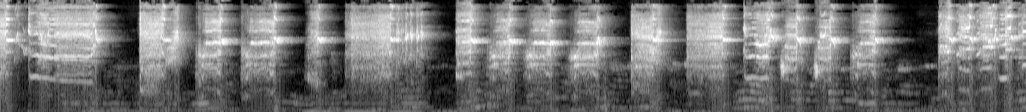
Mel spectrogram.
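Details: Samyong singing vigorously: bursts of harsh, broadband screeching notes, each under a second long, separated by short silences, with a few thin whistled slurs mixed in and a low hum underneath.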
